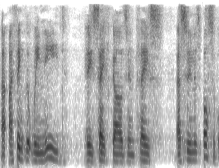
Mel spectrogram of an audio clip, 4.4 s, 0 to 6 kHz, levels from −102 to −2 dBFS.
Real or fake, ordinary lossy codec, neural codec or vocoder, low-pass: fake; AAC, 24 kbps; vocoder, 44.1 kHz, 128 mel bands, Pupu-Vocoder; 5.4 kHz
